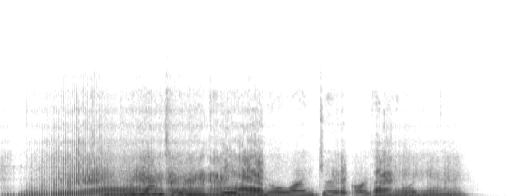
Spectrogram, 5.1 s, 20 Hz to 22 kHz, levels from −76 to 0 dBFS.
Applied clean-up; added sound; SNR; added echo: neural mask model RNNoise.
